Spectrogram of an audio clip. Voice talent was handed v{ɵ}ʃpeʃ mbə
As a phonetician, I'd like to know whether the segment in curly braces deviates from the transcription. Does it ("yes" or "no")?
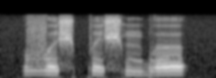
yes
